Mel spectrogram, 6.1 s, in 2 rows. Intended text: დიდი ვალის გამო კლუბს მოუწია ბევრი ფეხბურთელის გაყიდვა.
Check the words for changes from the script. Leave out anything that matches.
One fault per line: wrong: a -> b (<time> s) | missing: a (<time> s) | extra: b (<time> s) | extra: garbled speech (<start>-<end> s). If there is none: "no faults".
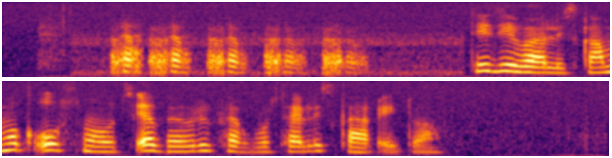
no faults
